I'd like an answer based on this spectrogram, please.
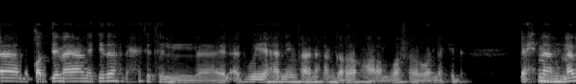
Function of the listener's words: listening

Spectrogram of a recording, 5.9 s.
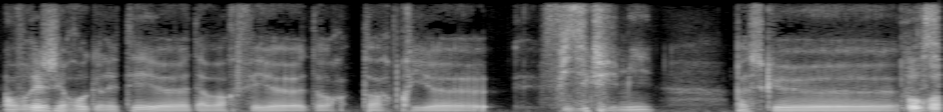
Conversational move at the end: listening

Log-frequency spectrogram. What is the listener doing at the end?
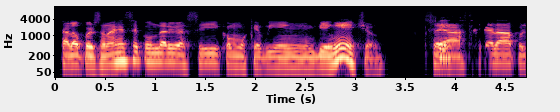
listening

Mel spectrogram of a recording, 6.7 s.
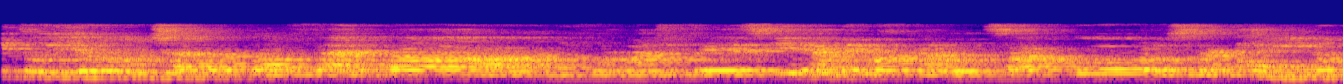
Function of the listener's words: listening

